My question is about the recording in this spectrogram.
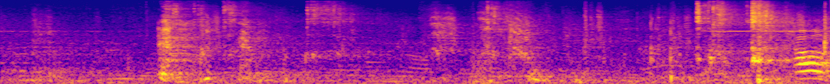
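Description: Fencers' shoes tapping and stamping on the piste during footwork: a few sharp knocks about a second in and a quicker cluster near the end.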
